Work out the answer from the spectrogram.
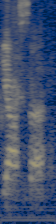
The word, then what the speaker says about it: Yasah: Oh, I said Yasah. Yes, that is how you say it.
